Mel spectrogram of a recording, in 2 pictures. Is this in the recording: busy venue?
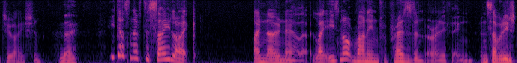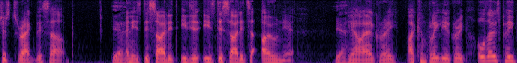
no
